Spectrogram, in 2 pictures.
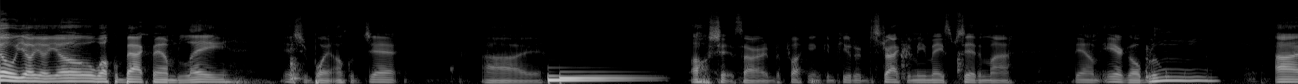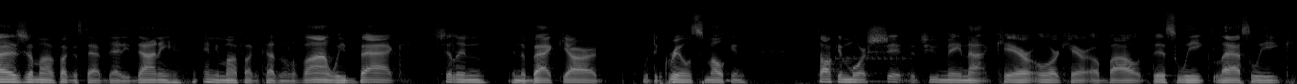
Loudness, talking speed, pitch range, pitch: -31 LUFS, 155 wpm, 95-110 Hz, 100 Hz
